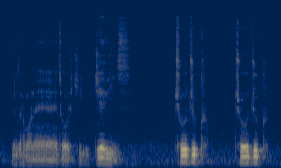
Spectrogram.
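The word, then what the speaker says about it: çocuk: زبان ترکی جویز چوجوک چوجوک ببینید اینجا ج تلفظ میشه سی به تنهایی ج تلفظ میشه جویز اینجا یه ویرگول اومده زیر سی که چ تلفظ میشه جویز چوجوک یعنی بچه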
